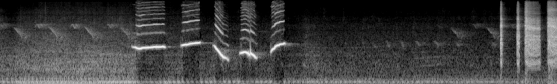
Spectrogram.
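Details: Scarlet minivet decoy bird in morning song: faint high chirps, then five loud, clean whistles in quick sequence, rising and falling, followed by quiet and a few sharp clicks at the end.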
